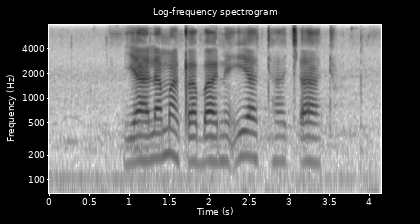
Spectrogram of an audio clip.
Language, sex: Xhosa, female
